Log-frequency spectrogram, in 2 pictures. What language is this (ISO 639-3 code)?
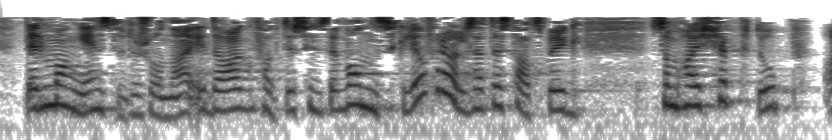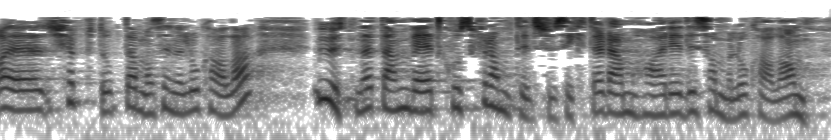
nob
